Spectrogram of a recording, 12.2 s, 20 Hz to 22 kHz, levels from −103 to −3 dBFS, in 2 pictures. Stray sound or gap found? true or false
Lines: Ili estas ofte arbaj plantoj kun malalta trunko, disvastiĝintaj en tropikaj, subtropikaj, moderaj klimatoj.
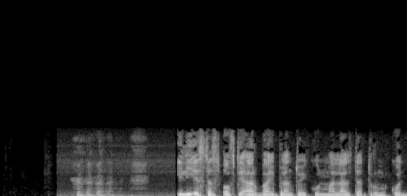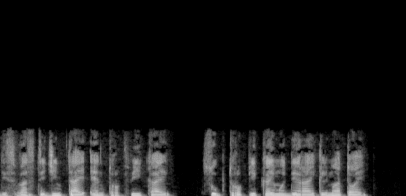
true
